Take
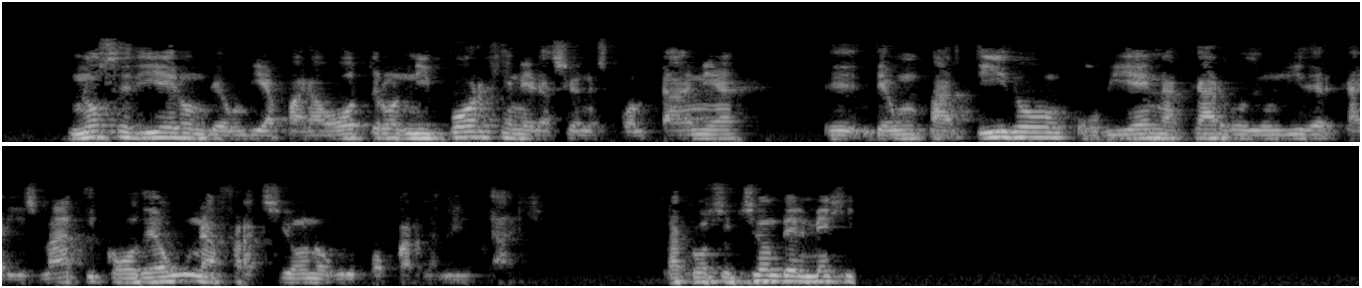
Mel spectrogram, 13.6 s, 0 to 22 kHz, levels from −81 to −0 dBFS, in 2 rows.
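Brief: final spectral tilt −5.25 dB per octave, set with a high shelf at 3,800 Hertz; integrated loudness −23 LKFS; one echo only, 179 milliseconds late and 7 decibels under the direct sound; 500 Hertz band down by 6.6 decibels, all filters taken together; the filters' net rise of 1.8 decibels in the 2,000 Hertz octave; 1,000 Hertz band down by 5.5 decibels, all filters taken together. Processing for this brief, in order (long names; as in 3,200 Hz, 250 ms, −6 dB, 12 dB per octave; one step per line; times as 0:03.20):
parametric band 500 Hz −8 dB
parametric band 1,000 Hz −4.5 dB
parametric band 2,000 Hz +5.5 dB
high-shelf EQ 3,800 Hz −7.5 dB
single-tap delay 179 ms −7 dB
level +8 dB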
